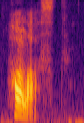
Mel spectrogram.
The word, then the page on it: retarder: [ʁə.taʁ.de]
